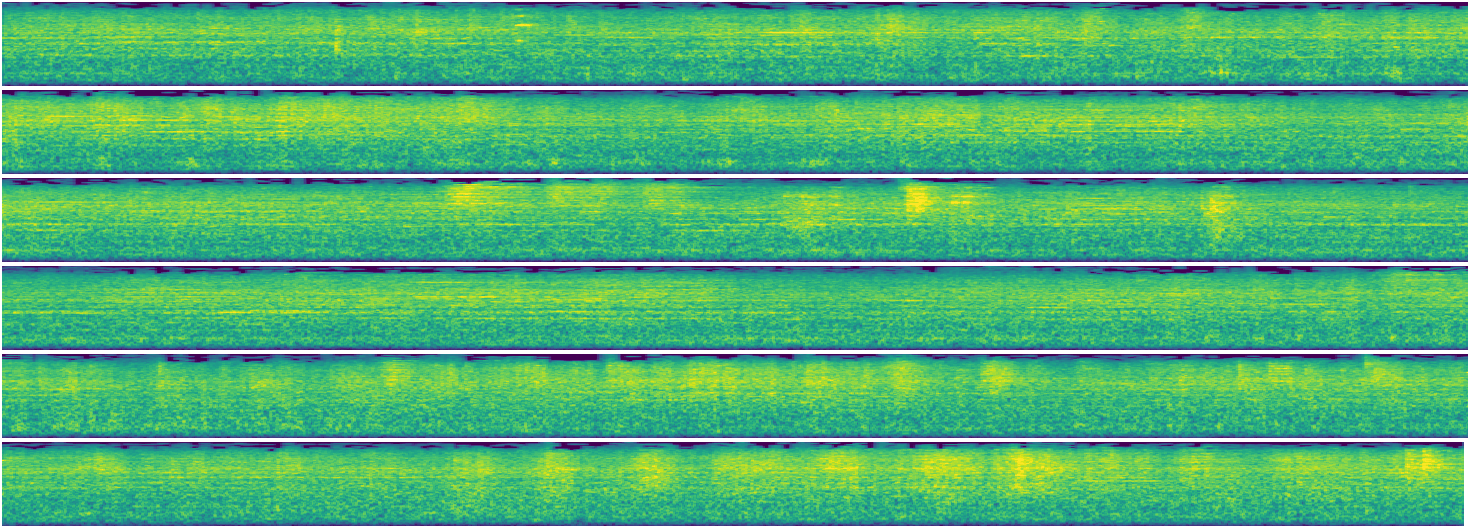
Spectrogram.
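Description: Double-stack container well cars of a freight train rolling past: a steady rumble of steel wheels on rail with rhythmic clickety-clack.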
